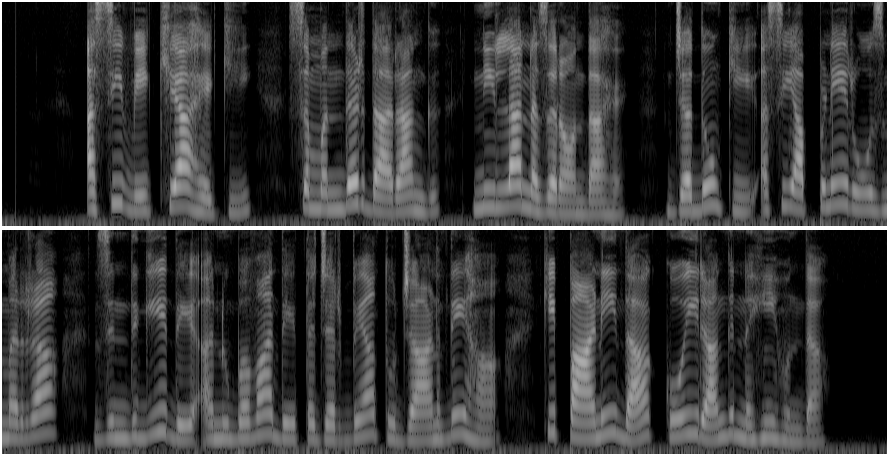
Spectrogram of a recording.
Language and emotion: Punjabi, neutral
